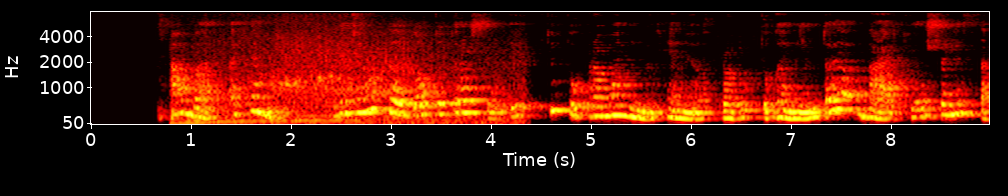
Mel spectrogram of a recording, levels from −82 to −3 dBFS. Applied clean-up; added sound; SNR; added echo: none; Car; 14 dB; reverberation time 0.7 s.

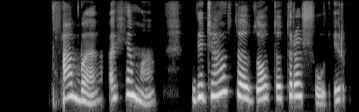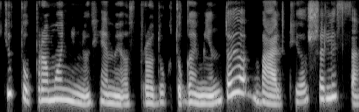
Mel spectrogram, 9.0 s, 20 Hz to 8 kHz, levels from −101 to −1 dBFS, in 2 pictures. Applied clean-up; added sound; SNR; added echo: none; none; none; none.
